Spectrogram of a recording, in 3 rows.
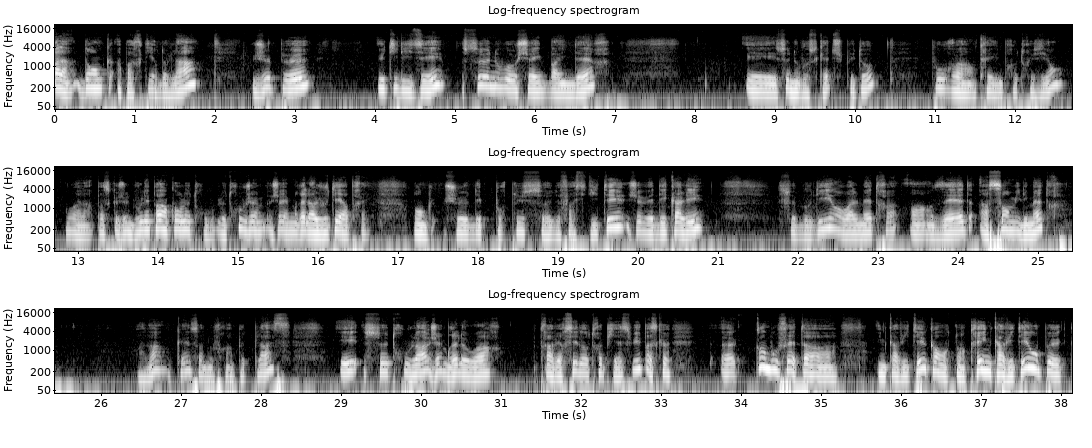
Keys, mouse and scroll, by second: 2.3 click, 2.6 space, 5.6 click, 9.6 click, 11.3 click, 13.0 click, 13.9-15.7 drag, 17.6 click, 18.7 click, 19.6 click, 20.8 click, 21.5 click, 23.7 click, 24.9 1, 25.2 0, 27.3 click, 28.3-29.6 drag, 30.0 click, 31.0 click, 32.1 click, 34.8 click, 36.9 click.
